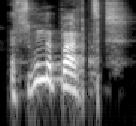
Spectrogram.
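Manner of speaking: ordinary talk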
